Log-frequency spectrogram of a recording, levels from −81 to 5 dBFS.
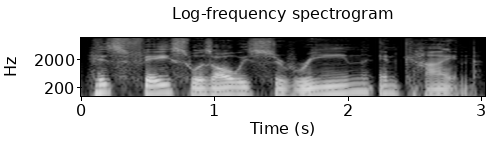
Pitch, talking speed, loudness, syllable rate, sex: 105 Hz, 140 wpm, -17 LUFS, 3.5 syllables/s, male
